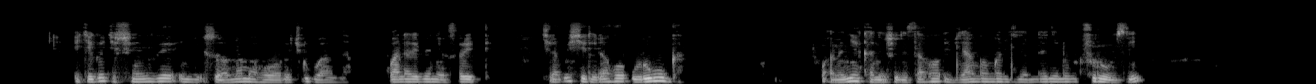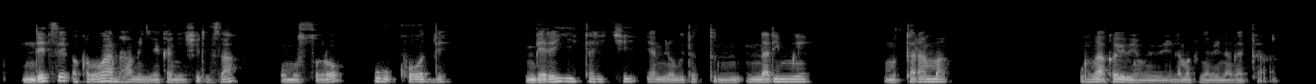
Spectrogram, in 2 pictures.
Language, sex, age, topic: Kinyarwanda, male, 36-49, government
